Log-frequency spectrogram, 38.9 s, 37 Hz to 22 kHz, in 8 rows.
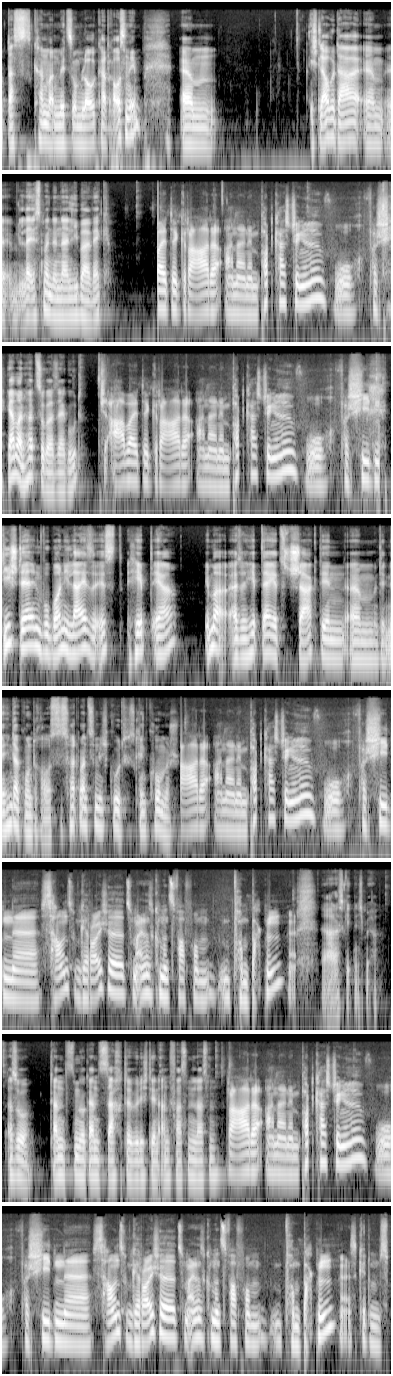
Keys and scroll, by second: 6.8 space, 9.6 space, 10.9 space, 14.4 space, 21.7 space, 27.9 space, 31.9 space.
